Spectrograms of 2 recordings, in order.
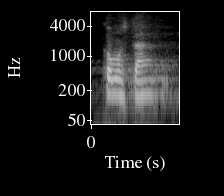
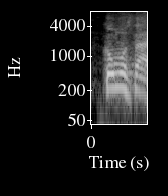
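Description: First: The greeting sounds flat and unenthusiastic. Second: The greeting sounds lively and enthusiastic. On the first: The speaker calls it wrong. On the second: The speaker calls it right.

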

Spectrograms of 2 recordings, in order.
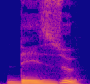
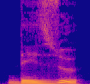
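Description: The two takes are said the same way.

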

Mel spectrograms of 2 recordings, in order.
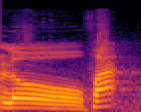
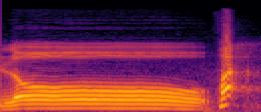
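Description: First: The word is said smoothly without exaggeration. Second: The word is said with exaggerated, forceful lengthening. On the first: The speaker calls it right. "Ta nói lô phá" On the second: The speaker calls it wrong. "chứ không phải mình lô phá"

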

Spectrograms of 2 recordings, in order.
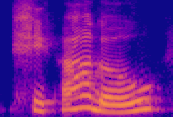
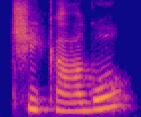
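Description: First: The word begins with an sh sound. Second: The word begins with a ch sound. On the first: The speaker calls it right. "а ... Chicago" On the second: The speaker calls it wrong. "Не ... Chicago"

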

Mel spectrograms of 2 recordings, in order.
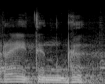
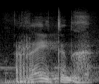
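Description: First: The final consonant is a hard plosive g. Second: The final consonant is a breathy voiced h. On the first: The speaker calls it wrong. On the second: The speaker calls it right.

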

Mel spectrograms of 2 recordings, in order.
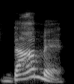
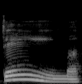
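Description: First: It is said as two Spanish syllables, da-me. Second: It is one syllable with a long English a. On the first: "I have this pattern in my home language" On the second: "in English, ... you're going to say the long sound"

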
